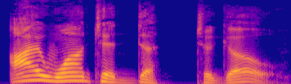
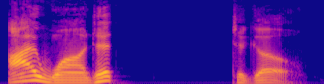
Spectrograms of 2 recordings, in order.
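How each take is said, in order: First: "wanted" with the final d fully released into an extra "duh"; over-released d. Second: "wanted" held on an unreleased d, pause before "to go"; stopped final d. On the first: Teacher showing what natives avoid, "wanted" with a popped d. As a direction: punch out the d of "wanted" before "to go". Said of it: "他不会念成". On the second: Teacher modelling natural speech, silent stop after "wanted". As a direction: stop on "wanted" without releasing d, then "to go". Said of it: "他停顿了". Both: Shown as a demonstration.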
